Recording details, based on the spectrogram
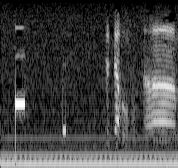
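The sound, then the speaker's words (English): A loud touch-tone beep sounds over a radio repeater as someone calls a phone, then a fainter short tone, over a steady low electrical hum with narrowband radio-style bandwidth; faint voices come through near the end. “Somebody's calling your phone there.”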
